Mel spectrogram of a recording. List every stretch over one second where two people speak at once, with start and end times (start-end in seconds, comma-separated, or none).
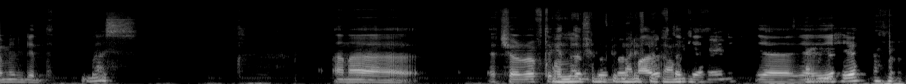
5.5-6.9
